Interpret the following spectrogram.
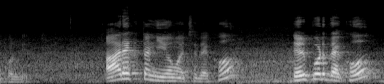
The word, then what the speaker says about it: দুঃখ: তাহলে দেখো যে বর্ণটার আগে আছে অর্থাৎ খ এর আগে আছে, খটা দেখো দুবার উচ্চারিত হচ্ছে।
